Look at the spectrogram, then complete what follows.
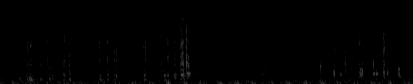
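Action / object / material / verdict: scrape / plastic facial cleansing brush with bristle head / plastic / none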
